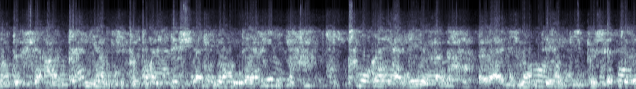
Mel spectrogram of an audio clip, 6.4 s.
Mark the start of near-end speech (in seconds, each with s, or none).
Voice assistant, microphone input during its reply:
none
